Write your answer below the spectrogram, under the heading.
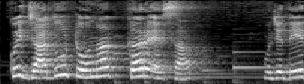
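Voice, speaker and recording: A woman's high-pitched voice with lively intonation, music in the background. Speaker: radio presenter. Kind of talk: poetry reading. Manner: emotional, pleading.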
